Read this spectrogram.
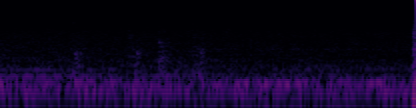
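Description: Metal gears grind as they turn.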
